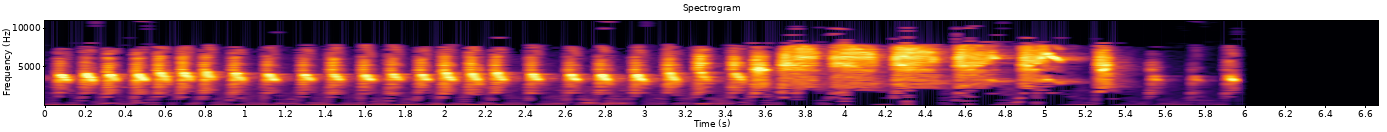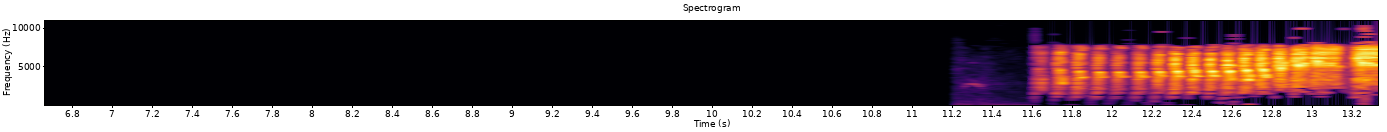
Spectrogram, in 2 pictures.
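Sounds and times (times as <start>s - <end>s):
training bird song with rapid high rattling notes and buzzy trills: 0.0s - 6.0s, 11.2s - 13.3s.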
